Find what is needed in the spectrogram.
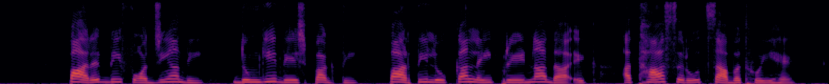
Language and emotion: Punjabi, neutral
